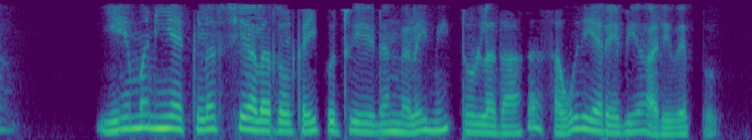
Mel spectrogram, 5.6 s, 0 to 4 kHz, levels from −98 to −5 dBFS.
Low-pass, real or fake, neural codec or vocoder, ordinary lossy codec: 3.6 kHz; fake; codec, 16 kHz, about 1 kbps, DyCAST, with the encoder's durations; MP3, 24 kbps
